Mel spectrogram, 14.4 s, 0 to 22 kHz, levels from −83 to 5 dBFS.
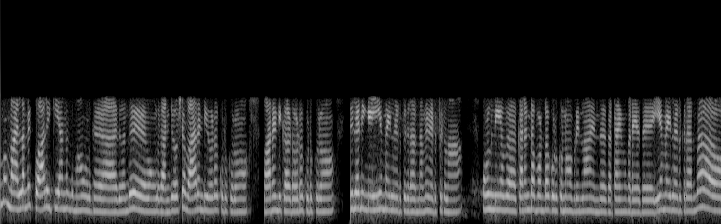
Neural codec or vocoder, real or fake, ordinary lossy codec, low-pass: none; real; none; 3.6 kHz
